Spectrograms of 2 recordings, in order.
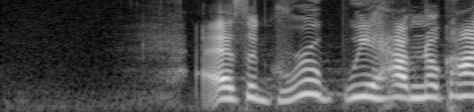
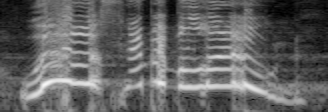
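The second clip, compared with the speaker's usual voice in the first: high, loud hammed-up cheer; mock crowd cheer; 7 dB louder than usual. Preacher imitates excited crowd at Snoopy balloon, mock cheer. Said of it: "we're like".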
